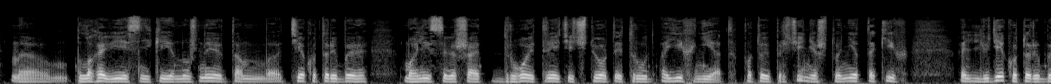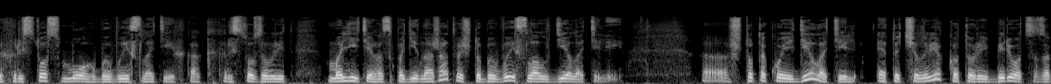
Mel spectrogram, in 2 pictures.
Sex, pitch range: male, 130-155 Hz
